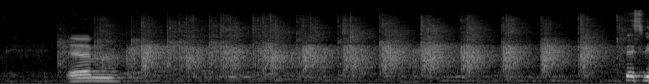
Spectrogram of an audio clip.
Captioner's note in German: Beifall Freie Demokraten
